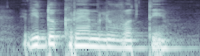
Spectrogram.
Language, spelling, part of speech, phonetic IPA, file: Ukrainian, відокремлювати, verb, [ʋʲidɔˈkrɛmlʲʊʋɐte], Uk-відокремлювати.ogg
- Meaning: 1. to isolate, to separate, to segregate, to set apart 2. to insulate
